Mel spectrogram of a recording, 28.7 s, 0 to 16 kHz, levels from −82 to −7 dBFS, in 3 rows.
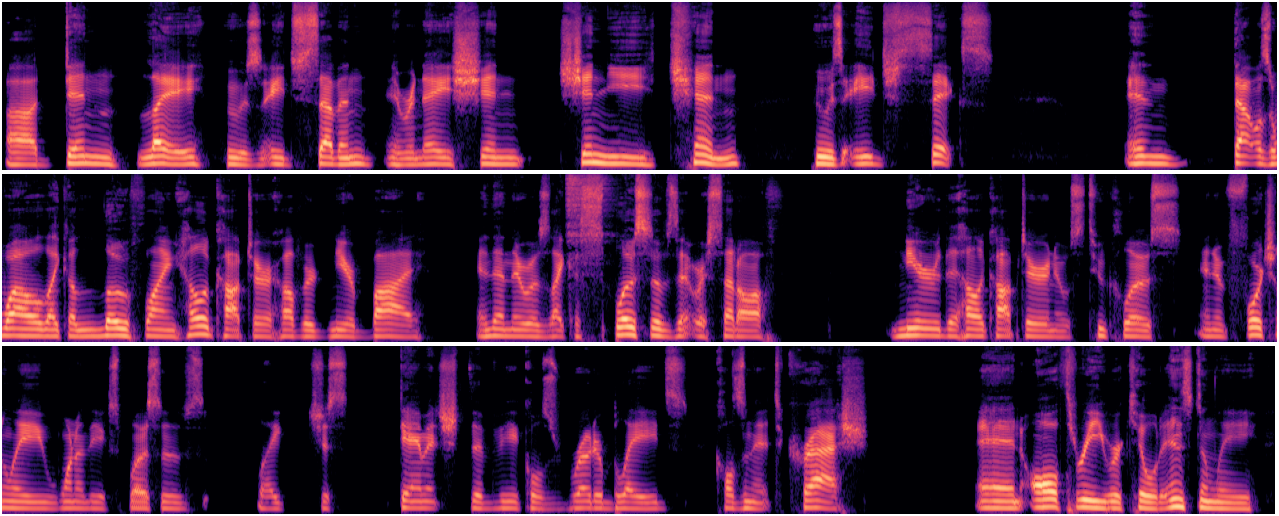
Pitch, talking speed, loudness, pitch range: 140 Hz, 140 wpm, -22 LUFS, 135-150 Hz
